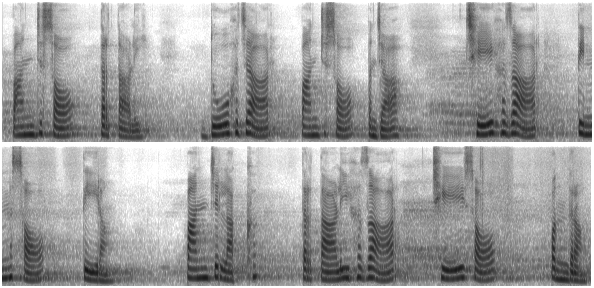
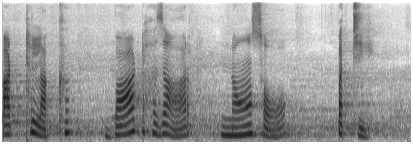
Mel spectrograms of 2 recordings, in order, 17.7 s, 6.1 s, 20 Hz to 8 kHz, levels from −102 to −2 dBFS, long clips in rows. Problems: continuous background conversations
